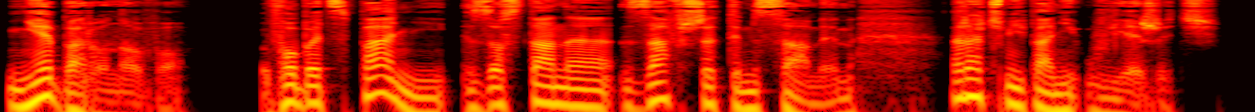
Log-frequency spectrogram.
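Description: A man's voice: fairly low pitch, huge pitch swings, slightly rough, no echo, studio quality, full character voice. A man reading a stern, grave prosecutor. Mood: earnest. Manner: stern, measured, quietly accusing. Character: grave former journalist, now royal prosecutor, man. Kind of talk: audiobook character reading.

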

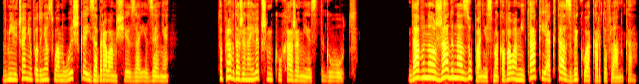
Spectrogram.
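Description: A woman narrating a first-person novel as an audiobook, measured and expressive. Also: on the low side, no echo, clean studio sound.

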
